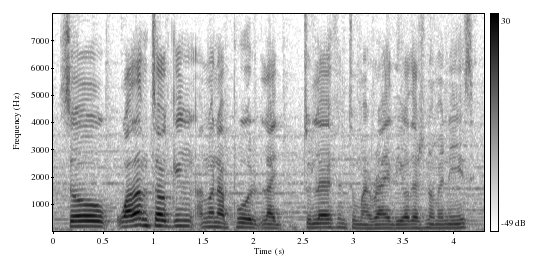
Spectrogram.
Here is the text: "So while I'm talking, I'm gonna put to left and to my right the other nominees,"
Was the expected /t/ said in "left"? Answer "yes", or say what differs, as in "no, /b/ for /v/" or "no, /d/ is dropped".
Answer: no, /t/ is dropped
